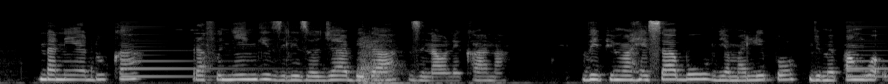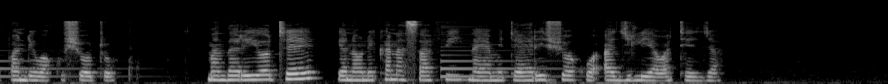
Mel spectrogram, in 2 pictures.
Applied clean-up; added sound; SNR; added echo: none; Acoustic guitar; 15 dB; none.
